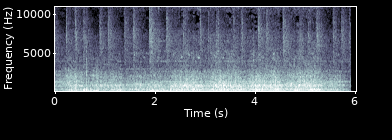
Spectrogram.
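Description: Train passing right beside a camera at track level: a loud, steady rumble and rush of wheels over the rails. It cuts off abruptly near the end, with music underneath.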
